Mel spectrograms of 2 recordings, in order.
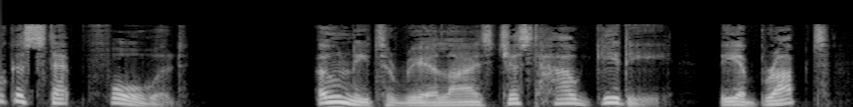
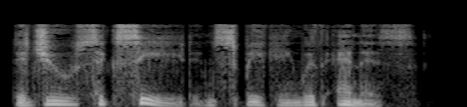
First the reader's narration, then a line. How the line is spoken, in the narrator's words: She kept her voice low, the husky tones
